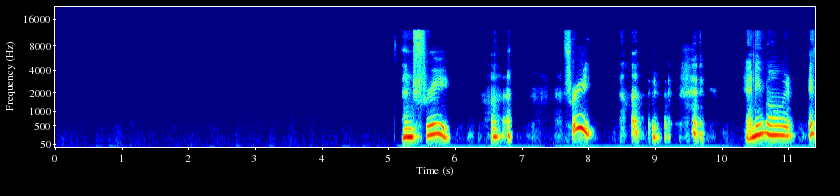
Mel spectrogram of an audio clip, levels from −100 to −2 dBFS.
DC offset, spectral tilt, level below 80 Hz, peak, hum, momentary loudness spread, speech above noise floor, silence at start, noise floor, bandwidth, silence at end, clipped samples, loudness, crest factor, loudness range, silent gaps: under 0.1%; -7.5 dB/octave; -74 dBFS; -8 dBFS; none; 17 LU; 67 dB; 5.2 s; -89 dBFS; 12.5 kHz; 0 s; under 0.1%; -24 LUFS; 18 dB; 3 LU; none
